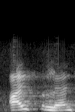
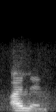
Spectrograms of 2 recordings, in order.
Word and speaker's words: island: इसको पढ़े आई लैंड। ठीक है, एस इसमें साइलेंट होता है, इसे आइसलैंड नहीं पढ़ेंगे। ठीक है, आइलैंड, ISLAND, आइलैंड, मतलब एक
